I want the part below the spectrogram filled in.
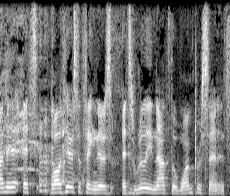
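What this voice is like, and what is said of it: Usual voice. Nothing is said of it.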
